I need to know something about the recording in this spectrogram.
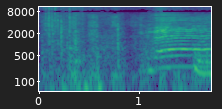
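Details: Restless Zwartbles hoggetts on a regenerative farm in County Kilkenny, Ireland, wait for their breakfast. A woman speaks softly, then one sheep gives a short, wavering, nasal bleat that drops in pitch at the end.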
